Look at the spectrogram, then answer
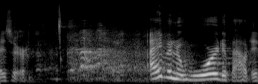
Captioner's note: audience laughs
